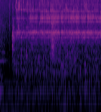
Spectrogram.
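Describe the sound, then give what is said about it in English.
Water pours steadily into a bong to set its water level, starting after a brief quiet moment and continuing as an even splashing stream with a ringing, hollow tone from the filling vessel. “Let's see if this is the water level I want.”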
